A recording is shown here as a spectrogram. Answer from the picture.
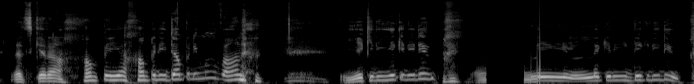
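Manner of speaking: high, laughing nonsense rhyme; giggly nonsense singsong. Pretend. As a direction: sing the silly words through giggles.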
